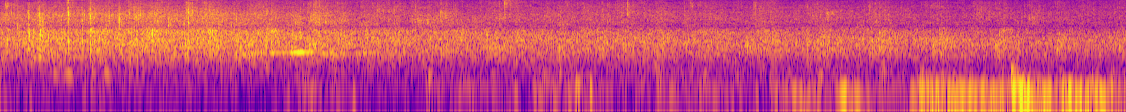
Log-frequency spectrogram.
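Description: Audience applauding steadily after a speech, easing slightly toward the end. A low rumbling comes in about four seconds in.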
